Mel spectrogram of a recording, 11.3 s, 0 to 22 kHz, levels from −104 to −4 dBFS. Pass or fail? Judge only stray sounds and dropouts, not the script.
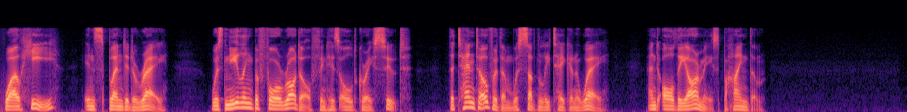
pass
